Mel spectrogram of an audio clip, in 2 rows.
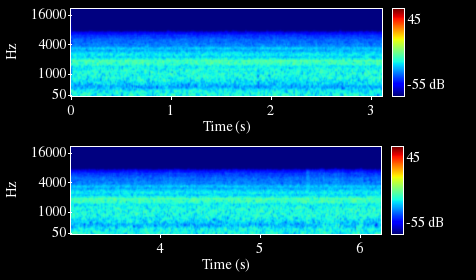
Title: Vaillant ecotec plus 438 droning vibrating noises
